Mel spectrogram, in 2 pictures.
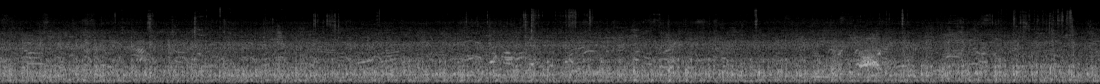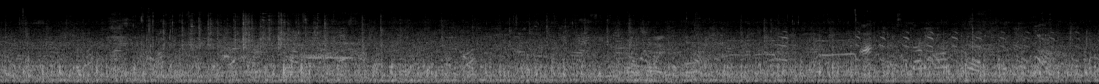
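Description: Engine of a tracked beach tractor running steadily as it tows a lifeboat on its carriage up the beach, with the chatter of onlookers over it.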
